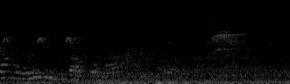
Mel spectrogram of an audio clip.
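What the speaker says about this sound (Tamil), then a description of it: "கத்திக்கிட்டு இருக்கு கீ கீன்னு" A frightened bird gives a few short, high, repeated kee-kee screeches, close by and moderately loud, with other faint chirps scattered through and a voice speaking near the end.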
